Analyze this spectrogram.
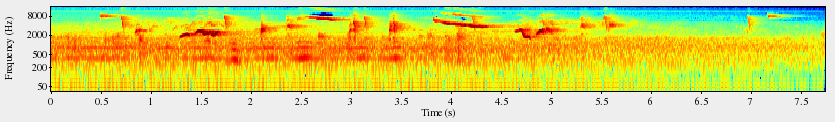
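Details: Gray catbird phrases: scratchy chirps and slurred whistled notes delivered in irregular clusters over about five seconds, then trailing off into a few isolated high notes against quiet background noise.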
